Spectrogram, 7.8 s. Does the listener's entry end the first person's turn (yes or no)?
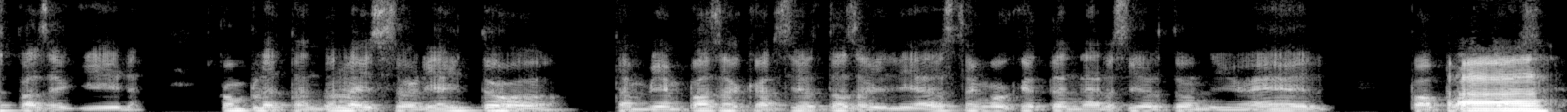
no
